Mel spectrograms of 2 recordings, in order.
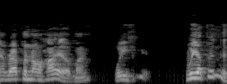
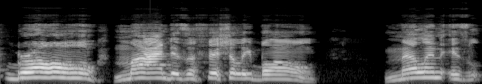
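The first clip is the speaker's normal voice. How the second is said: much higher and louder, shouting in amazement; mind-blown excitement; 5 semitones higher, 9 dB louder, much slower than usual. Real, not acted. Vlogger realizing lemon and melon share letters, shouting in amazement. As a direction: yell out the discovery like it changes everything. Still amazed after laughing.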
